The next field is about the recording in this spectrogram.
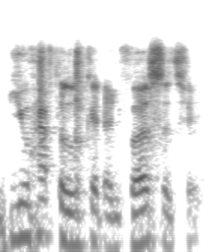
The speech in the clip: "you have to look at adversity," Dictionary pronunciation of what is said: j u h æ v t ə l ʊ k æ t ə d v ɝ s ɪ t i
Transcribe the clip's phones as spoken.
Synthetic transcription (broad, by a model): j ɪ h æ f t ə l ʊ k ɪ t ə d v ɝ s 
